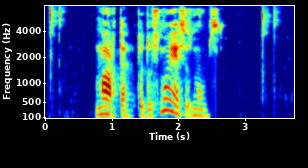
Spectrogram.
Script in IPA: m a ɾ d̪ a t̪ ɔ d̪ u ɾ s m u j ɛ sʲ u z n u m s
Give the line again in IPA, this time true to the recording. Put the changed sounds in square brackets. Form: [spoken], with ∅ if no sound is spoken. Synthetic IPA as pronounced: m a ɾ [t̪] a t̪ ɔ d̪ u [∅] s m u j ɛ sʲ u z [m] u m s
